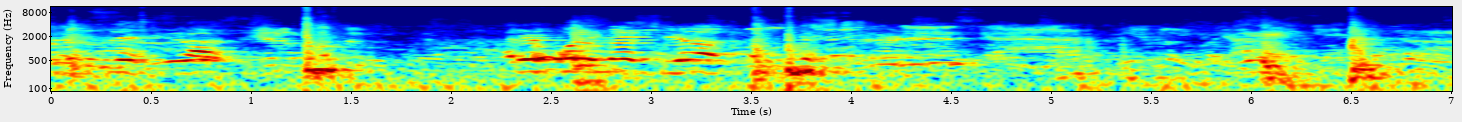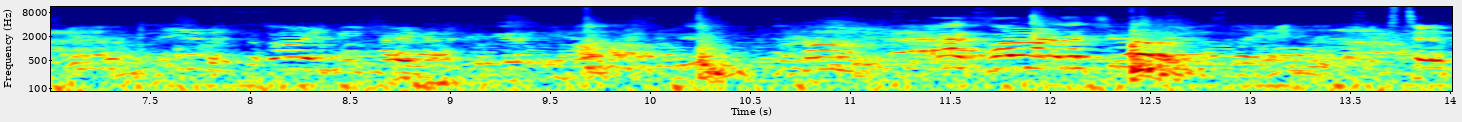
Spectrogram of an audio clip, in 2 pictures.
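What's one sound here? A crowd of adults chatters in a large echoing room.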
